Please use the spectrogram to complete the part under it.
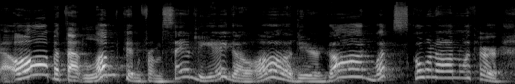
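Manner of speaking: put-on high, sing-song Scottish accent. Talking about a woman from San Diego, in a put-on Scottish accent. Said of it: "but in the Scottish".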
